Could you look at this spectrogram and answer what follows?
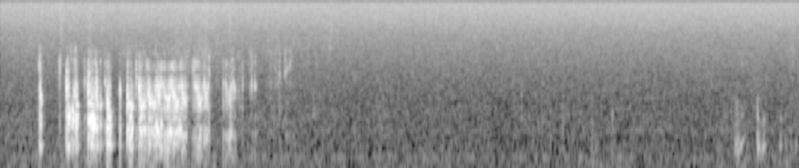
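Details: A two-second run of rolling, bubbling gurgles, then near quiet with a faint later gurgle, heard during digestion; the person felt the intestine move with slight pain. Bowel sounds (borborygmi).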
